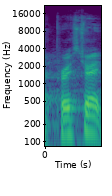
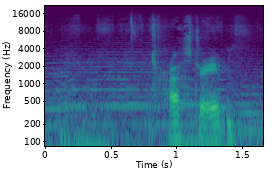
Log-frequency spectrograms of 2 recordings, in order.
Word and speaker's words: prostrate: I pronounced it Pro Strat. Now you can't tell what I'm talking about because I just said the word twice. Yeah, I think a reasonable speaker of English who has never encountered the word prostrate could pronounce that word prostrat.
